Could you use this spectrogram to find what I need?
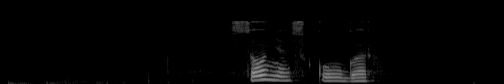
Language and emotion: Russian, sad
